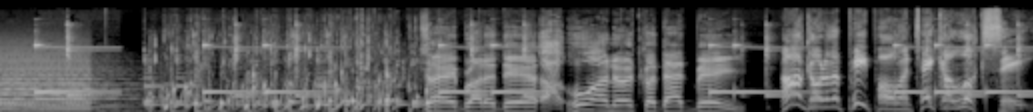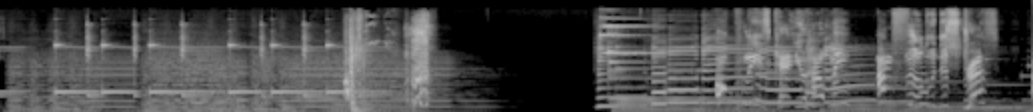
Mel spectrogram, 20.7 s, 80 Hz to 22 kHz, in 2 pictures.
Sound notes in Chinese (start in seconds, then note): 0.4 叮咚!; 1.8 叮咚! 叮咚!; 10.6 叮咚!叮咚!叮咚!叮咚!叮咚!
